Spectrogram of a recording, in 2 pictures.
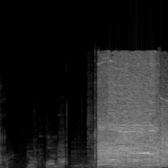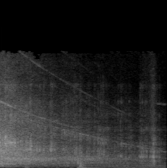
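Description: Angle grinder cutting through steel rebar in a short loud burst about a second and a half in, then released and spinning down with a slowly falling whine.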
